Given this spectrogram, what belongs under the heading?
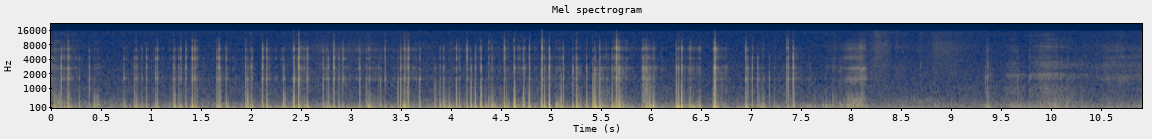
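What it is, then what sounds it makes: Bamboo salt container. Fingertips tap rapidly and irregularly on the sides and lid of a hollow, round, lidded bamboo salt container held in both hands. The taps make quick, dry, hollow knocks with a low body and bright clicky edges, and each dies away almost at once. After about eight seconds the tapping gives way to a quieter, softer rustling.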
